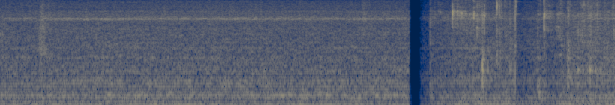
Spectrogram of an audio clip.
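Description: Steady hiss of a steel pot of beef and spices cooking on the stove. After a brief break about three seconds in, a few light metallic clinks.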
